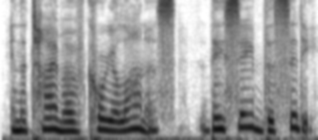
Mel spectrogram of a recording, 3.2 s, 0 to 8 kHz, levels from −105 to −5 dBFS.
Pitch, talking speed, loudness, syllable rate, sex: 225 Hz, 170 wpm, -18 LUFS, 5.0 syllables/s, female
